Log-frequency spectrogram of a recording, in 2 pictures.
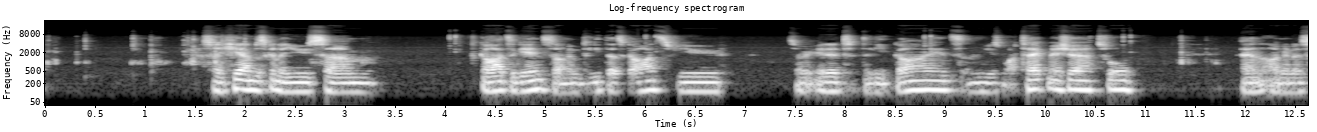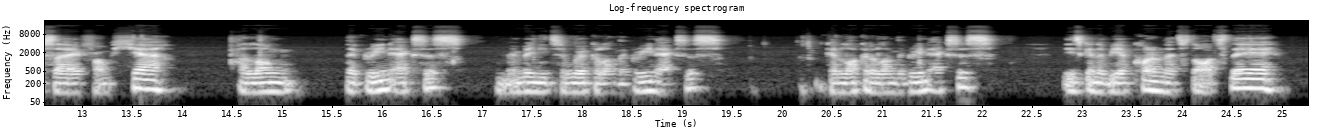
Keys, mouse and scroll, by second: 5.1 Return, 19.8 Right, 20.1 Left.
